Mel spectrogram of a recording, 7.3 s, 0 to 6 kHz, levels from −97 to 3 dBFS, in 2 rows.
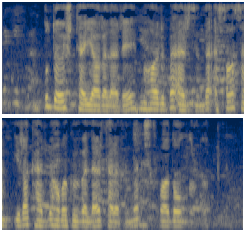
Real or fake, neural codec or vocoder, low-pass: real; none; 5.4 kHz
